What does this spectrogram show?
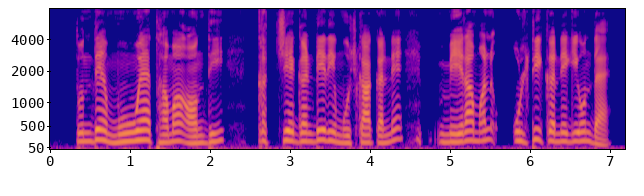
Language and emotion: Dogri, disgusted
